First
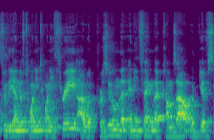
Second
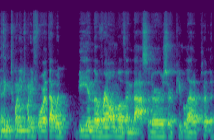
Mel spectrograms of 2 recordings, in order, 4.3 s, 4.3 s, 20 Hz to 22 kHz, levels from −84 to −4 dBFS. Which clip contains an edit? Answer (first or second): second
